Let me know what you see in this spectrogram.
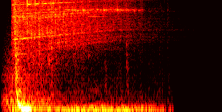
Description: ui spelldraw correct

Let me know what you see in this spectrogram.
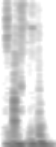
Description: ui submenu open

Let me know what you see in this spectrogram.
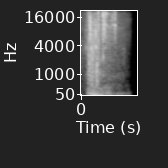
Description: ui submenu open; Shelter

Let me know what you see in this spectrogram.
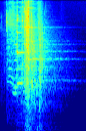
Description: ambience room witch lodge spell ready

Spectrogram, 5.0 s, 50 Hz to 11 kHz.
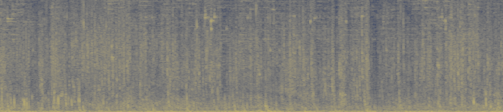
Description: Invisible Platform Move; TANK; 3Souls

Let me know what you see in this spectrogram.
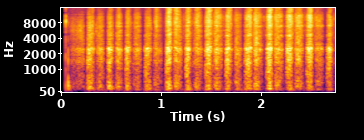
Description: ambience room shadow room working layer

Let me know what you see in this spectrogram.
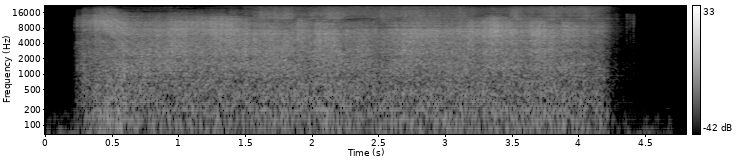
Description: ambience room forge working layer

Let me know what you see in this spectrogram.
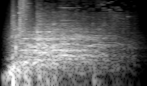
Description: ui riot begin; Shelter

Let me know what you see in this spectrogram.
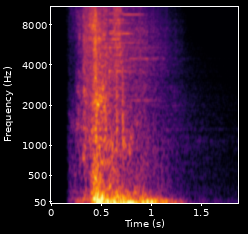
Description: Orbital Spikes Throw; TANK; 3Souls

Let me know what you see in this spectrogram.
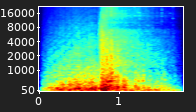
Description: npc fire golem strike

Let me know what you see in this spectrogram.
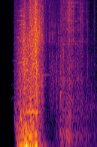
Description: crusader strike sword

